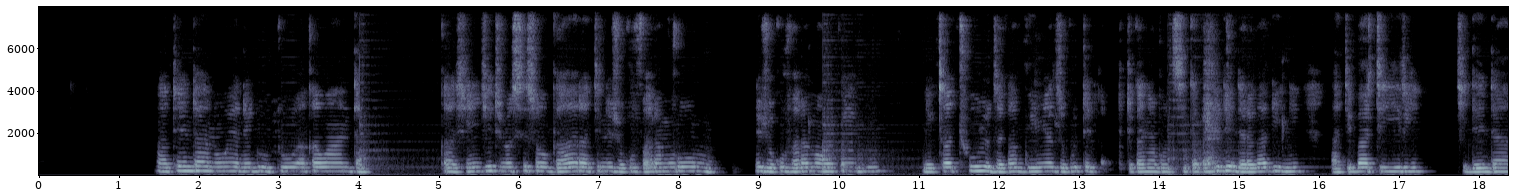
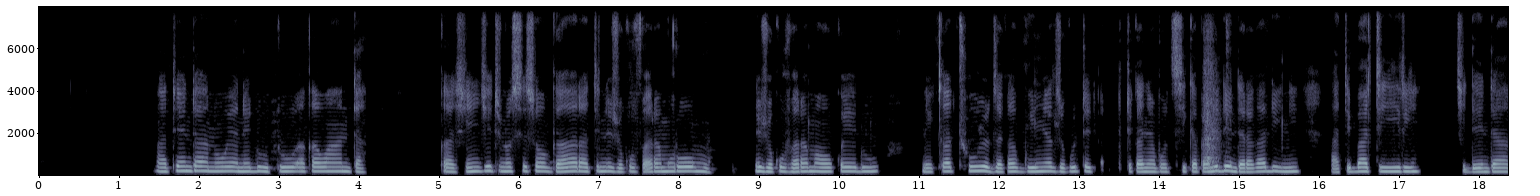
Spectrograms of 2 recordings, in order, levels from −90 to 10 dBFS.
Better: second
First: noise reduction (neural separator model SepFormer DNS4)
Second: none

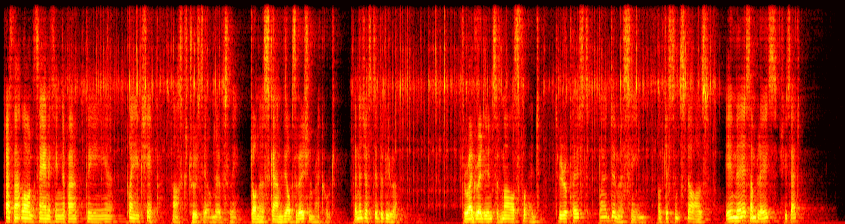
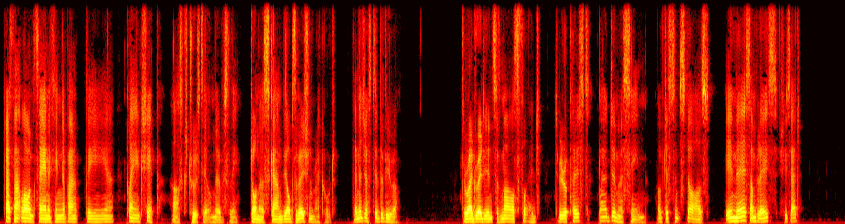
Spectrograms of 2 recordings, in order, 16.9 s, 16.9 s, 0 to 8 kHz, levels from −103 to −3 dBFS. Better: second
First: background sound (Rattle); 19 dB below the speech // room echo; dies away in 0.6 s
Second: none

